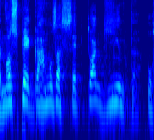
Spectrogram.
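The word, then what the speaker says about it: Septuaginta: Uma coisa, linguisticamente falando, é nós pegarmos a septoaginta ou septoaginta, como ele pronunciou. Eu falo guinta porque o G é duro.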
